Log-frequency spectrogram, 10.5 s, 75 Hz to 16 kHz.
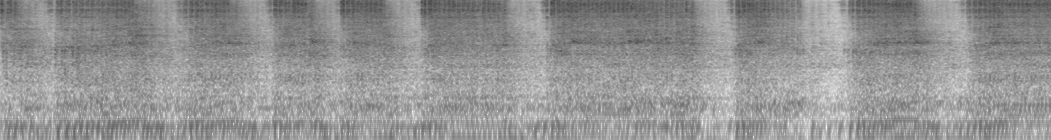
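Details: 2005 Kawasaki Prairie 700 twin ATV, airbox off, idling steadily with a low, regular beat and no knocks or misses. Normal idle; no oil comes from the crankcase breather, and old oil is burning off the pipe.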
